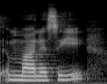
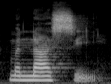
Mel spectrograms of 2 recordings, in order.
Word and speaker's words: Manasi: My name is Manasi, or as the Flemish people in Belgium like to say, Manasi.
